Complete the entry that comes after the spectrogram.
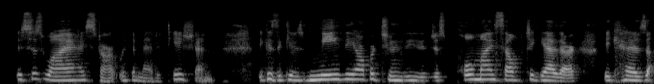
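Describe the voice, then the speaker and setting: A woman's somewhat breathy voice. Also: quiet background. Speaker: therapist and podcast host. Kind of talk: casual podcast talk; guided meditation. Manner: calm, slow.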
